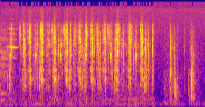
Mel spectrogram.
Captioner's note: Morgan screams; clocks ticking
